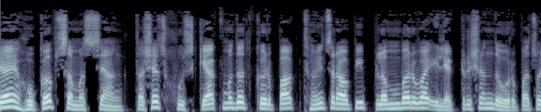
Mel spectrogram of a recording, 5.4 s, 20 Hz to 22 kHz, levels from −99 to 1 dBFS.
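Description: Speech runs throughout with plainly audible MP3 compression damage as the likely cause: a watery, swirling texture and chirpy s sounds, which fits a bitrate around 64 kbps. Unlike broadband noise or plain low-pass filtering, the artefacts flicker from moment to moment. At 3.02 s, just before "थंयच रावपी प्लंबर वा", there is pre-echo: a brief hiss spread over about 19 ms ahead of a sharp onset, which then sounds softened. It differs from a click or a reverb tail because the smear precedes the attack rather than following it.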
